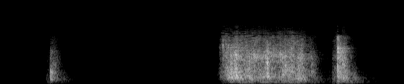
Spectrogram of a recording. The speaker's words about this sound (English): Anything else you want of me besides opening this window, Uncle?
